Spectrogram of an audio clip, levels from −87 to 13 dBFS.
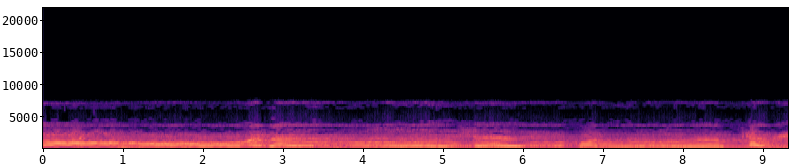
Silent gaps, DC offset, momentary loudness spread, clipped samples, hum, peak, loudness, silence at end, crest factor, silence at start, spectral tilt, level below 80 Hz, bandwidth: none; 6%; 7 LU; under 0.1%; none; -4 dBFS; -17 LUFS; 0 s; 12 dB; 0 s; -4 dB/octave; -44 dBFS; 7.6 kHz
